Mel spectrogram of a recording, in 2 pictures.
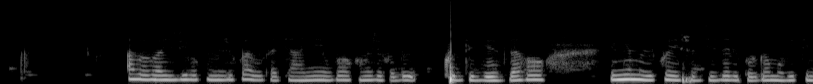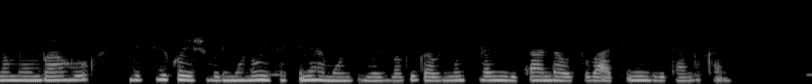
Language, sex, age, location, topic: Kinyarwanda, female, 18-24, Huye, finance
